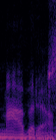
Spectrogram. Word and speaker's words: marbre: Que diem, molt sovint diem, no la pronunciem la R, i diem arbre i mabre.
